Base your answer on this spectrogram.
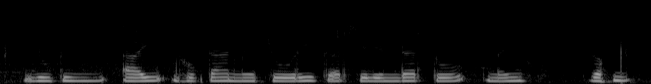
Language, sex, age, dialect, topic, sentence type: Chhattisgarhi, male, 25-30, Northern/Bhandar, banking, question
